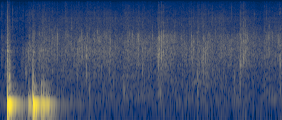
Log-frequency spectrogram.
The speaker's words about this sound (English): Oh, keep on clapping, keep on clapping, keep on clapping, keep on clapping.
